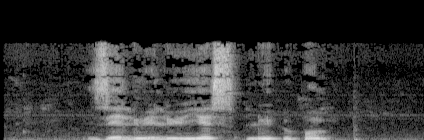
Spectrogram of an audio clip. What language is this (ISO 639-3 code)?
mgg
